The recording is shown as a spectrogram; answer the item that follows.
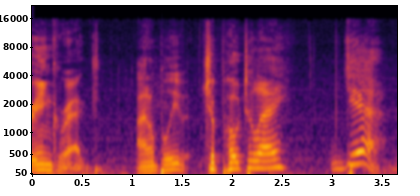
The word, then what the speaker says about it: chipotle: i don't believe it chipotle yeah like it's odelai at the end that's how i'm saying it chipotle no the mispronunciation is chipolte is it it sure is let me get a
